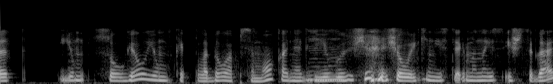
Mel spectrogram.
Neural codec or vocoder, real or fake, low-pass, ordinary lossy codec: none; real; 5.4 kHz; AAC, 32 kbps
